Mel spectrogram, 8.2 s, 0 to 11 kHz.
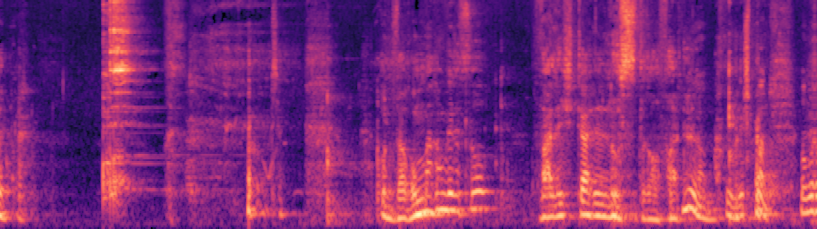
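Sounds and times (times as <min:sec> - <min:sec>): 
wine glasses clinking in a toast: 0:01.0 - 0:03.5
speech: 0:03.8 - 0:08.1.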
